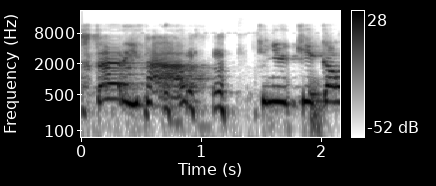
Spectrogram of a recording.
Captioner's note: laughing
